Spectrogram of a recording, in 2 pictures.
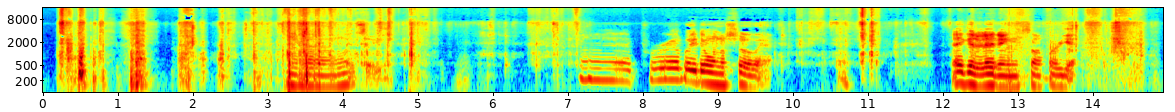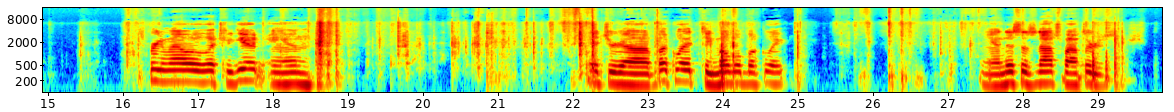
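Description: Cardboard packaging rustles and taps in hands.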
